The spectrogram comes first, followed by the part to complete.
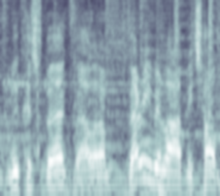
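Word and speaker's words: Bergvall: the man we call Lucas Bergville and I'm very reliably told by local journalists that if you're going to pronounce it in the Swedish way, you pronounce it Lucas Val.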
